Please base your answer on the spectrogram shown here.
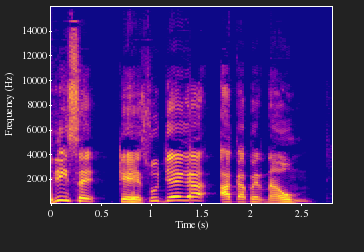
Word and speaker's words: Capernaúm: galilea que se llamaba capernaúm también se puede pronunciar como cafarnaúm y usted puede ir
